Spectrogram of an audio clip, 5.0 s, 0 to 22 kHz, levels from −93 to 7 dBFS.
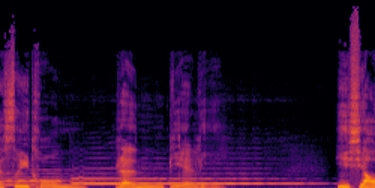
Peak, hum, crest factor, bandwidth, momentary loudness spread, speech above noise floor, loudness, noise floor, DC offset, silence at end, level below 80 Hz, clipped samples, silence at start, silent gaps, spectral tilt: -6 dBFS; none; 18 dB; 19 kHz; 17 LU; 24 dB; -25 LUFS; -47 dBFS; under 0.1%; 0 s; -60 dBFS; under 0.1%; 0 s; none; -5 dB/octave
